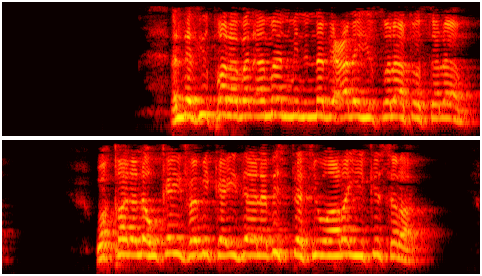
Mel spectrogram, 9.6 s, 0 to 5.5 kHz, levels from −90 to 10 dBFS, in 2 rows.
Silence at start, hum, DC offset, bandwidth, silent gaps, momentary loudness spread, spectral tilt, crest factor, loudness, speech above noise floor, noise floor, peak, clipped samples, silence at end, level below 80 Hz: 1.6 s; none; under 0.1%; 5.2 kHz; 5.20-5.24 s; 6 LU; -6.5 dB/octave; 16 dB; -25 LUFS; over 65 dB; under -90 dBFS; -10 dBFS; under 0.1%; 0.55 s; -76 dBFS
